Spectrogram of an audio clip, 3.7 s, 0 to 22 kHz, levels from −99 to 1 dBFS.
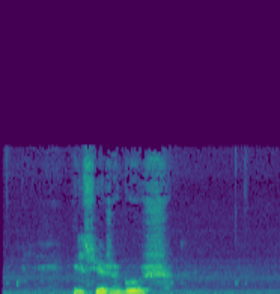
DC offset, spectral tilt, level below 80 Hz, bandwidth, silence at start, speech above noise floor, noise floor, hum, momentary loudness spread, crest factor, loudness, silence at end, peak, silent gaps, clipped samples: under 0.1%; -7 dB/octave; -44 dBFS; 11 kHz; 0.95 s; 39 dB; -59 dBFS; none; 16 LU; 18 dB; -20 LUFS; 1.5 s; -4 dBFS; none; under 0.1%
